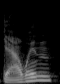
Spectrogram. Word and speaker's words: Gawain: People say it Gawain because that's how it looks. That's like how it's spelled. And then it's like I've also heard Gowan, like Gow instead.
